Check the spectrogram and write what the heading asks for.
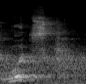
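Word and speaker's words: Łuck: Tuesday the 12th of September, journey on towards Wutsk, that's pronounced Wutsk, difficult language.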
